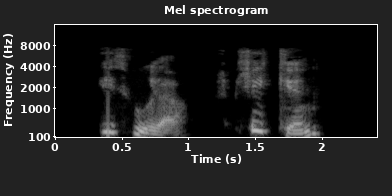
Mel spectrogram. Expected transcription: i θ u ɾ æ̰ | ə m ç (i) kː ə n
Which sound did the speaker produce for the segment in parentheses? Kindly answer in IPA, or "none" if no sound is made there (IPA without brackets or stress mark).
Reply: æ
